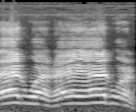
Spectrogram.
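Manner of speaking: high, loud yell at full volume. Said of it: "I just yell at the top of my lungs".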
